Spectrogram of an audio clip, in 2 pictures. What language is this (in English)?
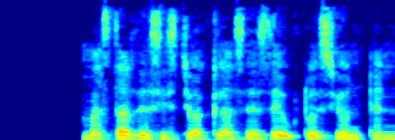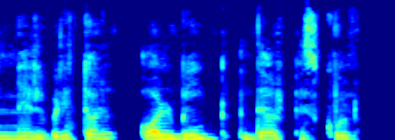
Spanish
